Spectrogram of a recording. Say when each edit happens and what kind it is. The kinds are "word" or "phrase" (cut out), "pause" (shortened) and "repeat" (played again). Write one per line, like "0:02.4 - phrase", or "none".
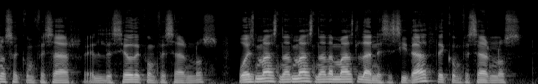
0:02.3 - pause
0:02.9 - repeat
